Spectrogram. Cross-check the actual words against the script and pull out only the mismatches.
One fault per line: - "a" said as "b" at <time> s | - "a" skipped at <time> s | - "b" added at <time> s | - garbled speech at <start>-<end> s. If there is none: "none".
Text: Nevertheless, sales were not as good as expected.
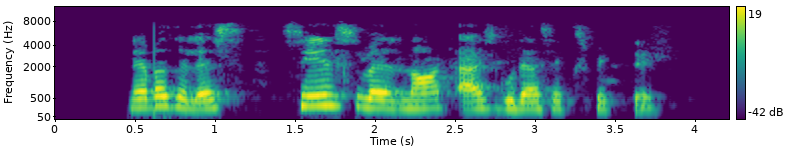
none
